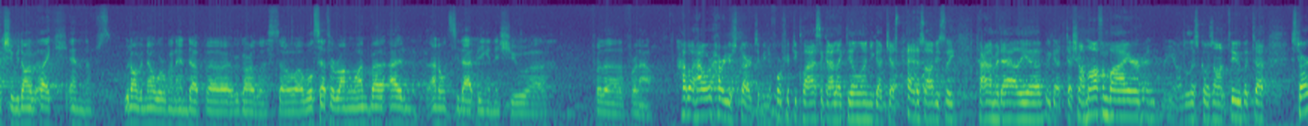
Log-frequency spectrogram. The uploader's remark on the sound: Interview At 2023 Team Photo Day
